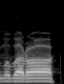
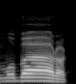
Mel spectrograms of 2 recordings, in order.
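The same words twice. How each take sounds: First: The vowel after 'b' is kept short. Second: The vowel after 'b' is drawn out long. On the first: The speaker calls it wrong. "এভাবে বলি মুবারক, তাহলে আবার ভুল সেটা" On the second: The speaker calls it right. "এভাবে একটু লম্বা করে"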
